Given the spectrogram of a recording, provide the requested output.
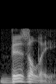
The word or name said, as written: busily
